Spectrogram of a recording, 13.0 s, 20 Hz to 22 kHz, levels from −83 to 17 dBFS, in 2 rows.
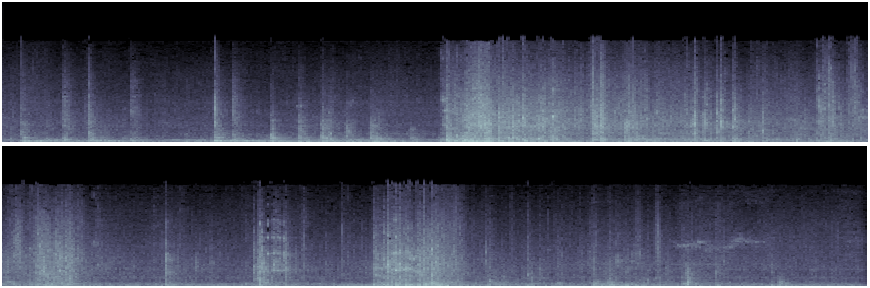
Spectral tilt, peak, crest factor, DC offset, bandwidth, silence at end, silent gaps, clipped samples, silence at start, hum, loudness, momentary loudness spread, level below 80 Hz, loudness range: -2 dB/octave; -2 dBFS; 18 dB; under 0.1%; 17 kHz; 0 s; none; under 0.1%; 0 s; none; -17 LUFS; 15 LU; -54 dBFS; 6 LU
